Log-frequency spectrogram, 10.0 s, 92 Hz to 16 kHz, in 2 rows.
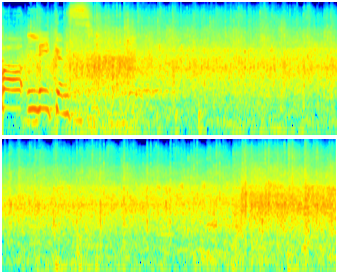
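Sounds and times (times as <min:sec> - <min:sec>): many hands clapping: 0:00.0 - 0:10.0.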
